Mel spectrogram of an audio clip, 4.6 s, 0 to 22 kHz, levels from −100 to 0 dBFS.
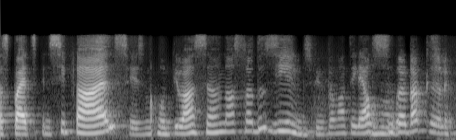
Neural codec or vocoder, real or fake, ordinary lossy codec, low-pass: codec, 16 kHz, 0.5 kbps, X-Codec, HuBERT features, trained on balanced general audio; fake; none; none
